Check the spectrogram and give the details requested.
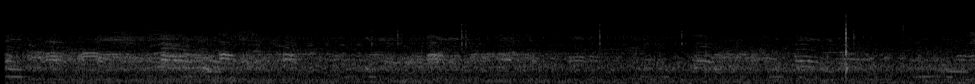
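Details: A flock of Bewick's swans at Loch Spynie, Moray, Scotland keeps up a dense, overlapping babble of soft, mid-pitched honks and yelps, with a few sharper calls over a steady murmur.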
